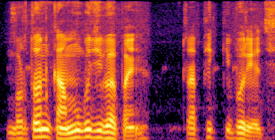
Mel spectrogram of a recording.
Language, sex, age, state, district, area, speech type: Odia, male, 45-60, Odisha, Jagatsinghpur, urban, read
